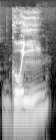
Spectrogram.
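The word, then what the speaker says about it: goyim: GWayam in the Israeli tongue is pronounced goim.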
